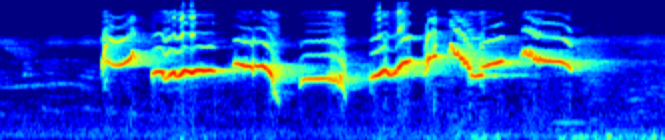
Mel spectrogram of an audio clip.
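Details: Oriental magpie-robin song: after half a second of silence, a loud string of fluting whistles, dipping slurs and rising notes runs for about two and a half seconds in a quiet setting.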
